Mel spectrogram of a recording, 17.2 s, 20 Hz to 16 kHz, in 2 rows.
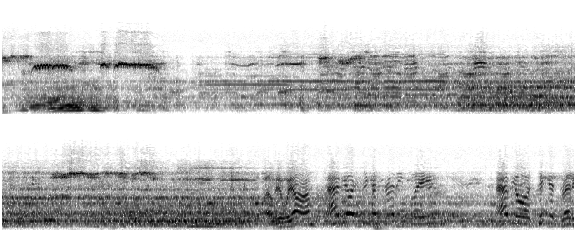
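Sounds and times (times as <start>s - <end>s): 
shrill whistle or horn-like tone: 0.0s - 13.2s
taxi cab engine rumble in city traffic: 0.0s - 17.0s
busy street traffic at night: 0.0s - 17.1s
road noise: 0.0s - 17.1s.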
